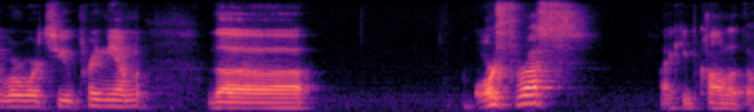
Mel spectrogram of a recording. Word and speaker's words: Orthrus: We'll have a brand new World War II premium, the Orthrus. I keep calling it the Orpheus, but maybe I'm saying it wrong.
